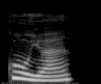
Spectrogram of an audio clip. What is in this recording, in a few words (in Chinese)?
"雇员", Chinese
